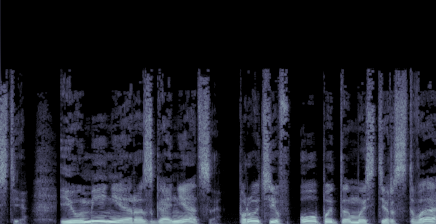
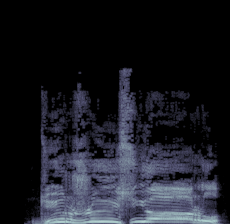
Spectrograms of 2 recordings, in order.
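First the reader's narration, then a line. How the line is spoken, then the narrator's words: Yelled from behind. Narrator (Russian): завопил кто-то за моей спиной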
